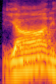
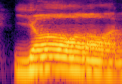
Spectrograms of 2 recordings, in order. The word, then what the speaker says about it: Jahn: h n and say Yan said no it's yawn like you're yawning so I got it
